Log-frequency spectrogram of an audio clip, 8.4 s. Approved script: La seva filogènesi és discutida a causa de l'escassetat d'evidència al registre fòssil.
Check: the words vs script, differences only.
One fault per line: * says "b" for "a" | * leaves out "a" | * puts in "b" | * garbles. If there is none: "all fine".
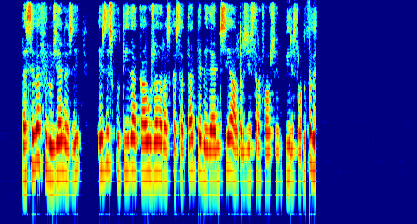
* garbles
